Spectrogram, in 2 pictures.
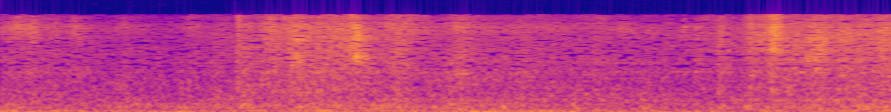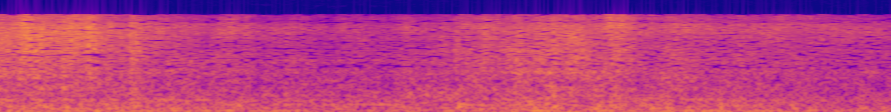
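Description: Freight train of intermodal wagons rolling past: a steady rumble with occasional wheel clicks.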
